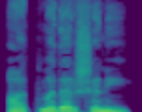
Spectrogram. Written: ಆತ್ಮದರ್ಶನಿ

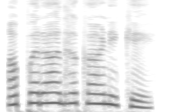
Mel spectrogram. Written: ಅಪರಾಧಕಾಣಿಕೆ

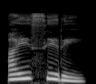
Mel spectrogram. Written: ಐಸೂರಿ

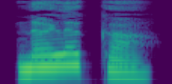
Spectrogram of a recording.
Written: ನಾಲಿಗೆ

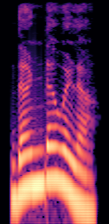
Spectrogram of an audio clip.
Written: ದಂಡವಳ

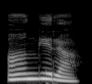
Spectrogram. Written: ಅಂಕುರ

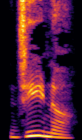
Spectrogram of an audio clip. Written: ಜಣ

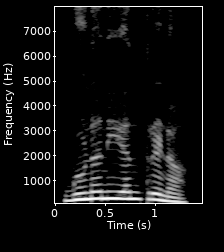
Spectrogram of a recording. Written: ಗುಣನಿಯಂತ್ರಣ

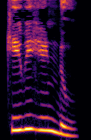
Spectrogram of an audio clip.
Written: ಕಿವಿಹಿಂಡು

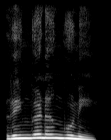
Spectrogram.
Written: ರಿಂಗಣಂಗುಣಿ

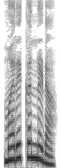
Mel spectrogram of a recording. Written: ಮರೆಗನ್ನಡ

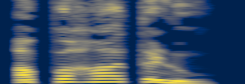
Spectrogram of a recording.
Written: ಅಪಹಾತಳು

